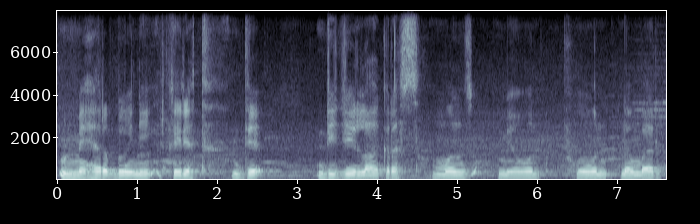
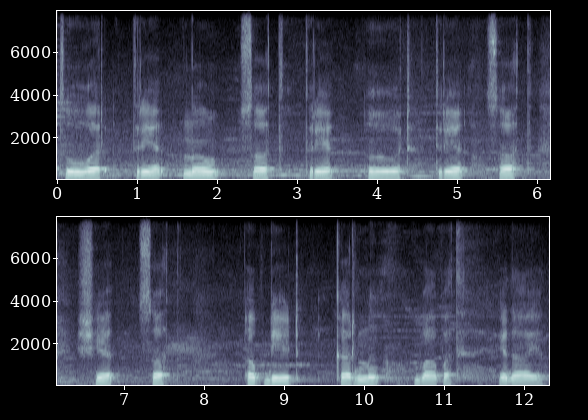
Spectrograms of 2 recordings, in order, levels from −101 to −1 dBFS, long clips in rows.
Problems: constant background noise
